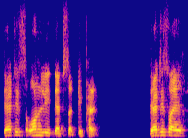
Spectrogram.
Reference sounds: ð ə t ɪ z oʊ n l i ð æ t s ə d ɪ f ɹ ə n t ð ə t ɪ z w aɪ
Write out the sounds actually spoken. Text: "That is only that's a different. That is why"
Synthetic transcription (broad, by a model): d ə t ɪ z oʊ n l i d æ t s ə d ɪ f ɹ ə n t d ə t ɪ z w aɪ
